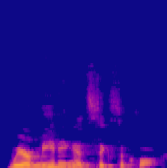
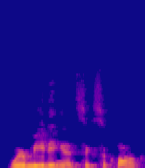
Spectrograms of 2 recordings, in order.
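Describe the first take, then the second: First: It is said with statement intonation. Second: It is said with question intonation. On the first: It states a fact. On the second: It asks for clarification.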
